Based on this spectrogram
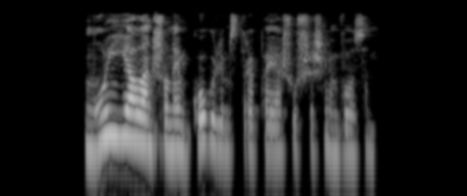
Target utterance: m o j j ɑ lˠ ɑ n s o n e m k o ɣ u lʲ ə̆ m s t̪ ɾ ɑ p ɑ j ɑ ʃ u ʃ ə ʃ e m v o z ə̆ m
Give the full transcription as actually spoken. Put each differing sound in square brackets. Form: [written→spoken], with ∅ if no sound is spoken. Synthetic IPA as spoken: m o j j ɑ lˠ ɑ n [s→ʃ] o n e m k o ɣ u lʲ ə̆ m s t̪ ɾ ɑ p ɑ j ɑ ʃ u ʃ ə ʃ e m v o z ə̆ m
